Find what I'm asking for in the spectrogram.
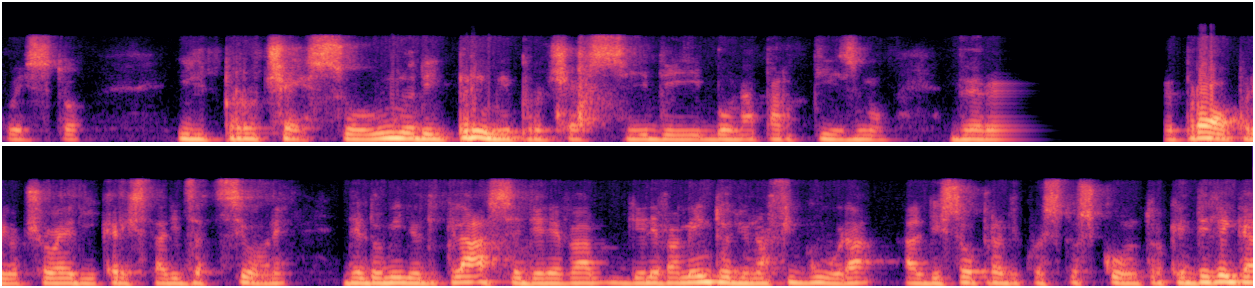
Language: Italian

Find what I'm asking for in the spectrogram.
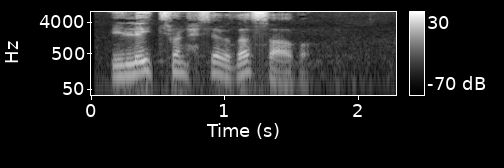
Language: Kabyle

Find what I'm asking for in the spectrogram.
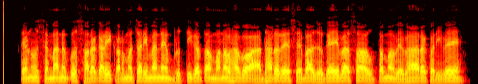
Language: Odia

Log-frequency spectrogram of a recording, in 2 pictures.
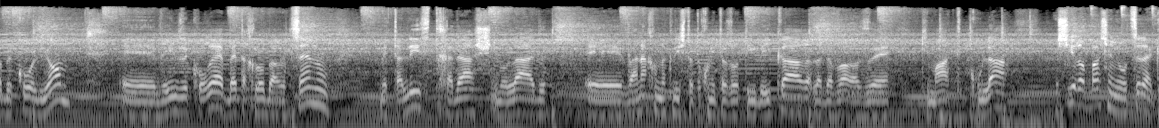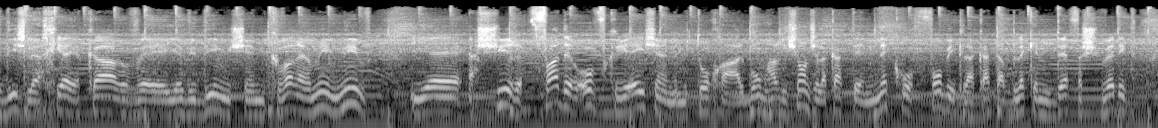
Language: Hebrew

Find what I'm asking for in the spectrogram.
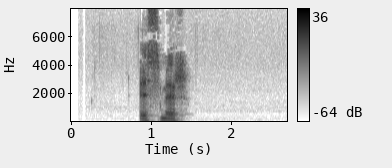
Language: Turkish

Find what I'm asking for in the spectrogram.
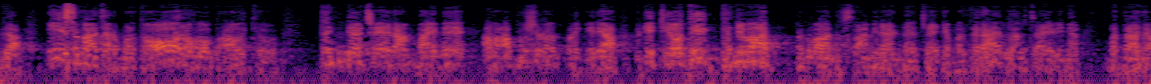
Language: Gujarati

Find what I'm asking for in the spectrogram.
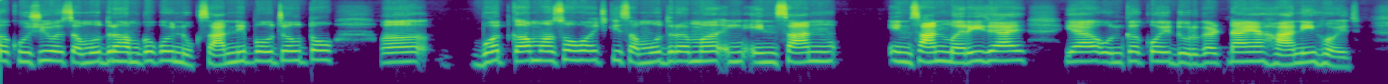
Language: Nimadi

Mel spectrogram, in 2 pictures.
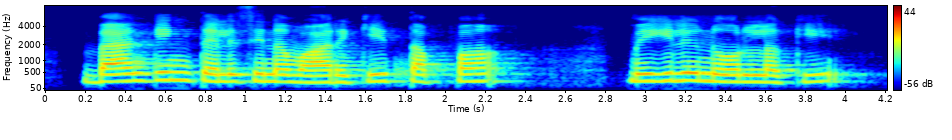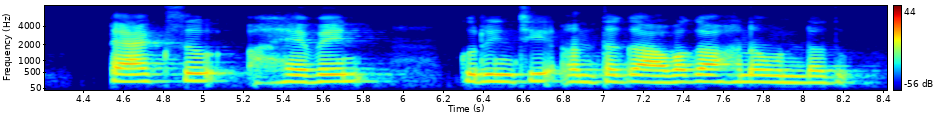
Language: Telugu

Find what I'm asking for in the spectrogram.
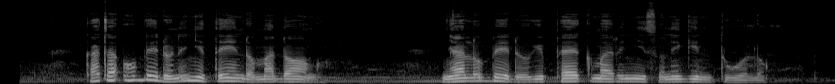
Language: Luo (Kenya and Tanzania)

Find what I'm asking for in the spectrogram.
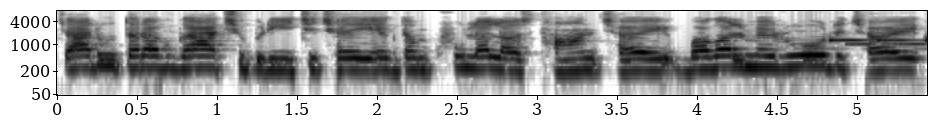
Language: Maithili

